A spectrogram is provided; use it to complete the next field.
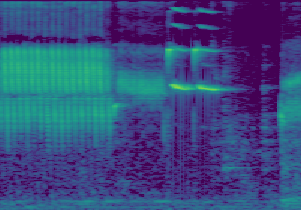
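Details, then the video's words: Timbrado canary training song: a fast, even rattling trill of rapid pulses for about a second, then a smooth held tone and bright, pure whistled notes sliding downward before a brief closing phrase. "TIMBRADO canary singing / canto Canario cantando / canary training song"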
